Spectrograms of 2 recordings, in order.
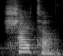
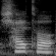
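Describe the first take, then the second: First: The opening sh sound is strong and airy. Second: The opening sh sound is soft and weak. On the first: The speaker calls it right. "더 독일어의 느낌이 납니다" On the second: The speaker calls it wrong. "약하게 샬터 하기보다는"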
